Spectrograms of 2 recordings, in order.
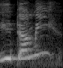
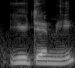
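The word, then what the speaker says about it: Udemy: the you dummy courses that's how you say it isn't you dummy you demi oh you demi okay you demi courses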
